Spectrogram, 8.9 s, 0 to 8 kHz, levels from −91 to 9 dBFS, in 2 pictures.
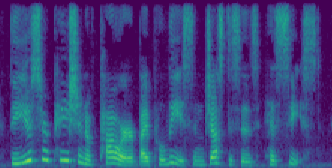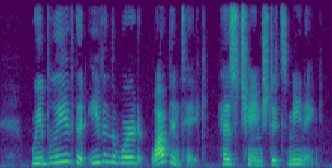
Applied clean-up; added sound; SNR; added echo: none; none; none; none.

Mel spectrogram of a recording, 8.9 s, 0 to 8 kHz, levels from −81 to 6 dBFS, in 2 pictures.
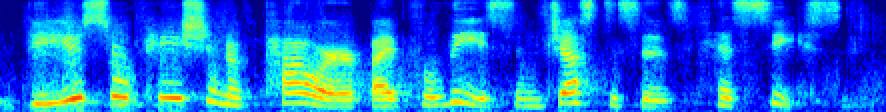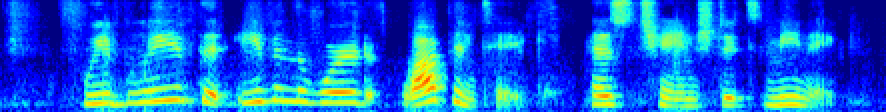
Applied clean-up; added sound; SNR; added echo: neural separator model SepFormer DNS4.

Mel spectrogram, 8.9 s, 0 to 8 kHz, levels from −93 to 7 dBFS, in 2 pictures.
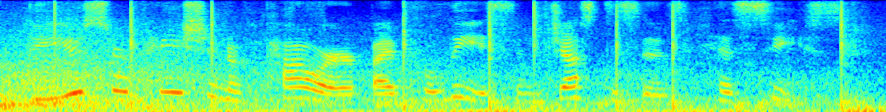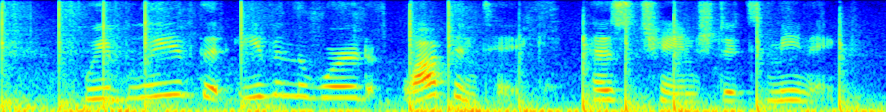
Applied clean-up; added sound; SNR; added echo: none; Writing + Thunder / Rain; 3 dB; none.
